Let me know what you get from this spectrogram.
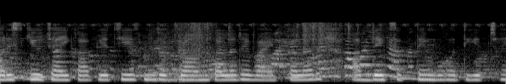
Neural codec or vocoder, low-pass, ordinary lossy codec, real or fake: none; 7.2 kHz; none; real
